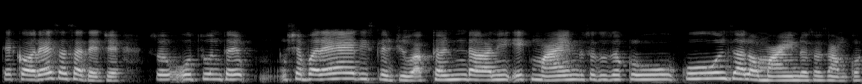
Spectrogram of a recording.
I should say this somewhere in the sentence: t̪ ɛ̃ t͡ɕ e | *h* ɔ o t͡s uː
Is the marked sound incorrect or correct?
incorrect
